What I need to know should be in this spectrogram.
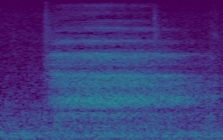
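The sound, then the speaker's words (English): A single deep breath, a soft, airy rush of air lasting about a second that rises and then fades, quiet and alone with no talking. “So we will take another deep breath here.”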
